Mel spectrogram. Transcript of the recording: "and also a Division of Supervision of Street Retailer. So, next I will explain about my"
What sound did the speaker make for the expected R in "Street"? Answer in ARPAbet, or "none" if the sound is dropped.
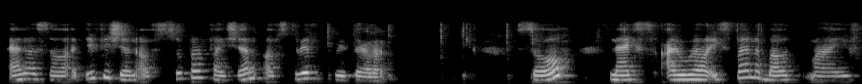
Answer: W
